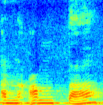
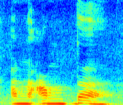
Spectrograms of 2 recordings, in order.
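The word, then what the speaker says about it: أَنْعَمْتَ: Contoh itu tadi, an'amta dibaca anamta. Lah, ainnya dihilangkan. Lah, ini kan berubah maknanya, minus menjadi ain begitu, menjadi apakah kamu tidur begitu.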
